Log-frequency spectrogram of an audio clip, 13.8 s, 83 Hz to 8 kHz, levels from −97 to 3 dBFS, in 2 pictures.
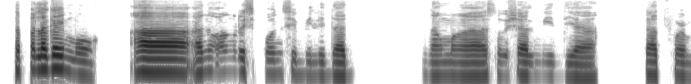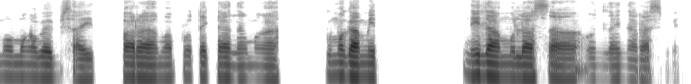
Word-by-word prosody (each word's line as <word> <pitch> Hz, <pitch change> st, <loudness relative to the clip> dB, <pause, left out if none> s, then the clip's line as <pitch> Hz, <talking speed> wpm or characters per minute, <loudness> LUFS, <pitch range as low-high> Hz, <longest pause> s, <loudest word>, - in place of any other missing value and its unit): Sa -, -, 0 dB
palagay 190 Hz, +2 st, +6 dB
mo, 145 Hz, -5 st, -5 dB, 0.3 s
ah, 165 Hz, -1 st, +9 dB
ano 155 Hz, +3 st, -1 dB
ang 170 Hz, +1 st, -11 dB
responsibilidad, 145 Hz, -4 st, -6 dB, 0.8 s
ng 135 Hz, -1 st, -8 dB
mga 135 Hz, -1 st, -4 dB, 0.2 s
social 135 Hz, 0 st, -5 dB
media 130 Hz, -3 st, -7 dB, 0.5 s
platform 135 Hz, -1 st, -6 dB
o 130 Hz, -, -9 dB
mga 125 Hz, -1 st, -9 dB
website 120 Hz, -3 st, -6 dB, 0.2 s
para 120 Hz, -1 st, -1 dB
maprotektahan 120 Hz, 0 st, -8 dB
ang 115 Hz, 0 st, -12 dB
mga 110 Hz, -1 st, -9 dB, 0.5 s
gumagamit, 130 Hz, -2 st, +1 dB, 0.9 s
nila 135 Hz, -2 st, +2 dB
mula 125 Hz, -1 st, -2 dB
sa 110 Hz, -2 st, -5 dB
online 115 Hz, -1 st, -14 dB
harassment? 105 Hz, +1 st, -14 dB
130 Hz, 110 wpm, -23 LUFS, 120-145 Hz, 0.9 s, ah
